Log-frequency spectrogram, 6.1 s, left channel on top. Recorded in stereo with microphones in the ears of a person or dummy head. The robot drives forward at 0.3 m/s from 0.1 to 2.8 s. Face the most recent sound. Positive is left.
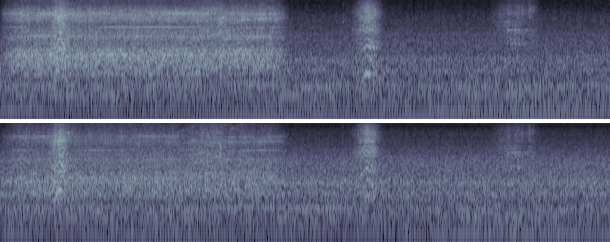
turn(degrees=-5)  # may be behind; listen again after turning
